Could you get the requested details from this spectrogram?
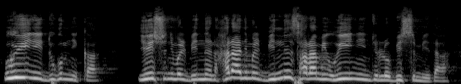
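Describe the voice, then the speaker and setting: A woman pastor delivers a fervent sermon in a high voice. She keeps calling out blessings and hallelujahs. Her pitch and loudness surge, then fall to near murmurs. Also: expressive, quick pace. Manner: sweeping rises and drops in pitch and loudness.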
